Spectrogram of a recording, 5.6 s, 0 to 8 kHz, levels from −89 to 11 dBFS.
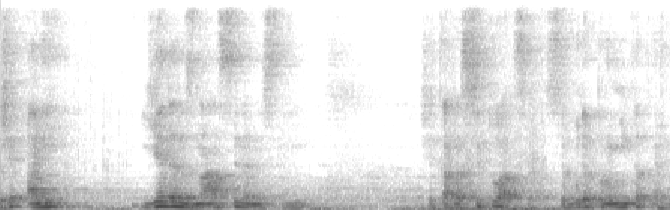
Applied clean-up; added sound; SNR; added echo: none; Wind; 14 dB; reverberation time 0.6 s.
